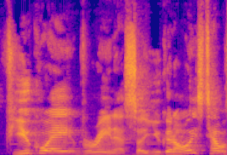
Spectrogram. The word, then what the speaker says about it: Fuquay-Varina: The number two thing you need to know, it's pronounced Fuquay Varina, not Fuquay Varina, not Fuquay Varina, none of that. It's Fuquay Varina.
